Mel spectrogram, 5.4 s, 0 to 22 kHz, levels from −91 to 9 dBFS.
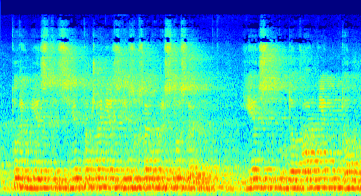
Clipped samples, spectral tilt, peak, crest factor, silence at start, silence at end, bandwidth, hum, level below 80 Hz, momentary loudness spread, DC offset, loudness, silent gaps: under 0.1%; -5.5 dB/octave; -2 dBFS; 10 dB; 0 s; 0 s; 13.5 kHz; none; -40 dBFS; 4 LU; under 0.1%; -12 LUFS; none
